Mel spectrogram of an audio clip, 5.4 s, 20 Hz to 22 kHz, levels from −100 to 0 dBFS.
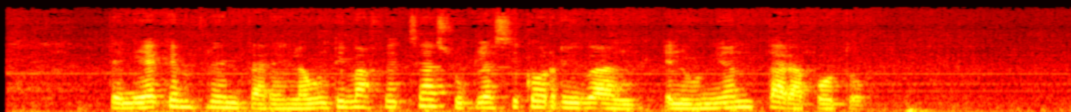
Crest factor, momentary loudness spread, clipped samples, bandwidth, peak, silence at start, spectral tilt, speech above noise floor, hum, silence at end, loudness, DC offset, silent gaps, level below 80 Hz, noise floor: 18 dB; 7 LU; under 0.1%; 16.5 kHz; -2 dBFS; 0.05 s; -6.5 dB/octave; 24 dB; none; 0.15 s; -19 LUFS; under 0.1%; none; -42 dBFS; -42 dBFS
